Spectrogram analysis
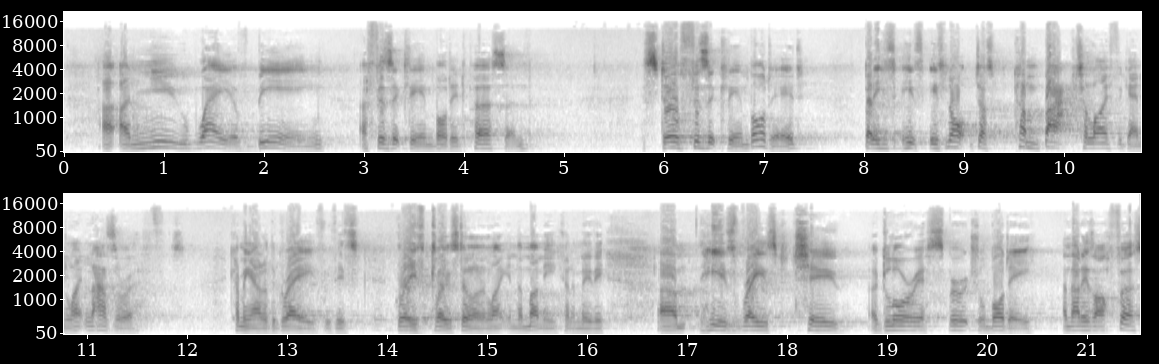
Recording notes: Wide ranging Q&A time with students at Highfields Church Cardiff, 2012.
